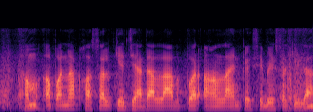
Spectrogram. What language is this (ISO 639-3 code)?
bho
